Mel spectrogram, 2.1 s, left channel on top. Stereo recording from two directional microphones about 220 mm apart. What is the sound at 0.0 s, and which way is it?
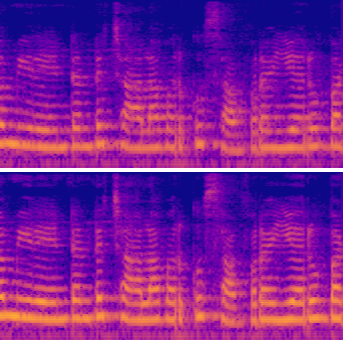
A woman's voice, 45° right (ahead or behind).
